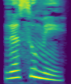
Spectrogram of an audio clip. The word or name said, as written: ರಾಸ್ಮೆ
